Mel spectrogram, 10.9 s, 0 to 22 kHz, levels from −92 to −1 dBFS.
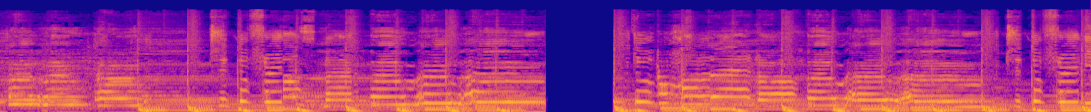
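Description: At 2.79 to 2.84 s and again at 6.31 to 6.35 s, damaged data in the compressed stream makes the decoder lose frame sync, producing a brief glitch while it searches for the next frame header. From 5.45 to 6.14 s, a playback stall cuts the sound to silence for about 0.68 s before it resumes, likely because the player ran out of buffered data.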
